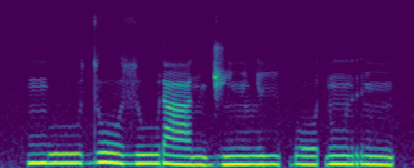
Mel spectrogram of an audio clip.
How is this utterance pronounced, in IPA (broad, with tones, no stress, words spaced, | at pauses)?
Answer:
muː˨ do˦˨zu˨ ɾaː˨nd͡ʒĩ˨li˨ɓo˨ ɗũ˨rĩ˨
